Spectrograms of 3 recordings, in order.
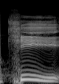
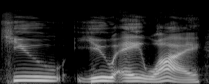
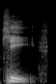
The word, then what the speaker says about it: quay: That one's also pronounced key.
